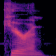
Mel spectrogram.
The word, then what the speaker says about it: Kieran: You have to pronounce it with the stress on the first syllable and say the rest more gently. After hearing him, she said his name again. Kieran.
